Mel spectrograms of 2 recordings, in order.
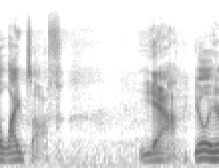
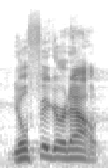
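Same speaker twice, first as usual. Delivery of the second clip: normal talking voice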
